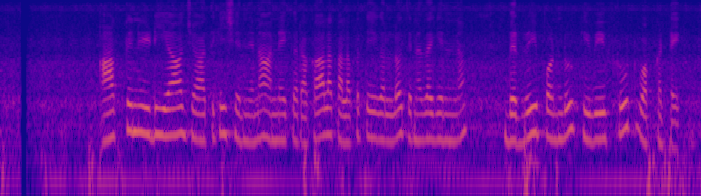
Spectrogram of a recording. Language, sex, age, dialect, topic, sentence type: Telugu, male, 41-45, Central/Coastal, agriculture, statement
